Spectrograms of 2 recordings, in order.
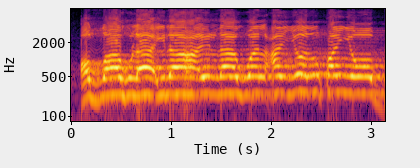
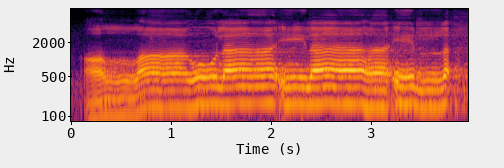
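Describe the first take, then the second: First: It is recited loudly and forcefully. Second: It is recited softly and slowly.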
